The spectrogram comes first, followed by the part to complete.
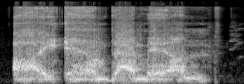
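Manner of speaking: put-on loud, wheezy voice. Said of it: "the live action version of Batman where he sounds like he's having asthma".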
